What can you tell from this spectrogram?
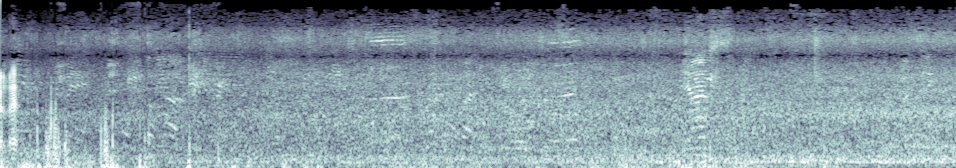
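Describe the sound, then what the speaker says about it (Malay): Wind buffeting the open viewpoint of the Kuala Lumpur Tower, a steady broadband roar rushing over the microphone throughout, loud and close, with a brief voice and clatter near the start. "Cuaca berangin, kalau mendung okey lah."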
